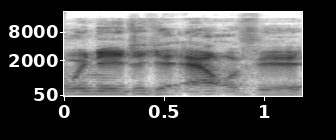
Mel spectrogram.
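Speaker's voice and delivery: put-on British English accent, dub-style voice. Speaker describing an English dub, imitating the British voices. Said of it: "hearing like British guys saying".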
